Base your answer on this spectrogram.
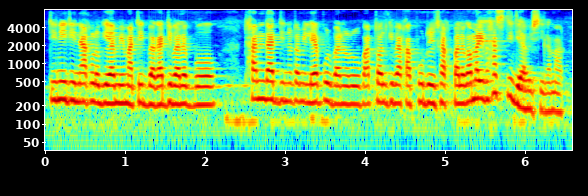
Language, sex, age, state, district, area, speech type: Assamese, female, 45-60, Assam, Barpeta, rural, spontaneous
